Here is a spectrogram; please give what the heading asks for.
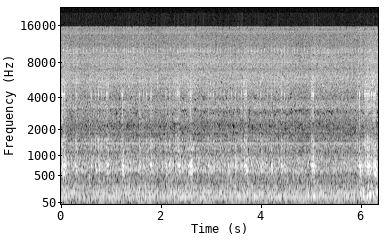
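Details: Hard drive making an abnormal clicking noise: very quiet whir with sharp faint clicks roughly once a second at uneven spacing.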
